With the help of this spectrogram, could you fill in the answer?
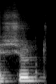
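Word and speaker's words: should: फिर है शुड। शुड में भी एल नहीं आता है।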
